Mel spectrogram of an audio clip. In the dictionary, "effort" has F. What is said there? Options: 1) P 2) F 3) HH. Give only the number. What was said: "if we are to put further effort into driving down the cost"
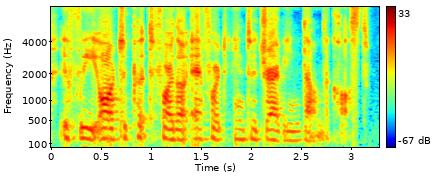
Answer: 2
